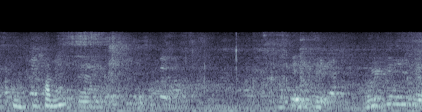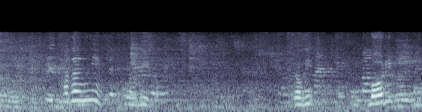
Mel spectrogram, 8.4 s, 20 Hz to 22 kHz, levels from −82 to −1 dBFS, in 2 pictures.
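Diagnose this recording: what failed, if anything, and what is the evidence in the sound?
Codec stage: 4-bit ADPCM compression, heavy, leaves gritty hiss riding every loud sound and nothing above 7.7 kHz, which fits a 64 kbps stream.

Buffer stage: overlapping chunks, so 12 ms replays at 2.42 s and 5.43 s, 3 s apart, since each chunk starts before the previous ended.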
